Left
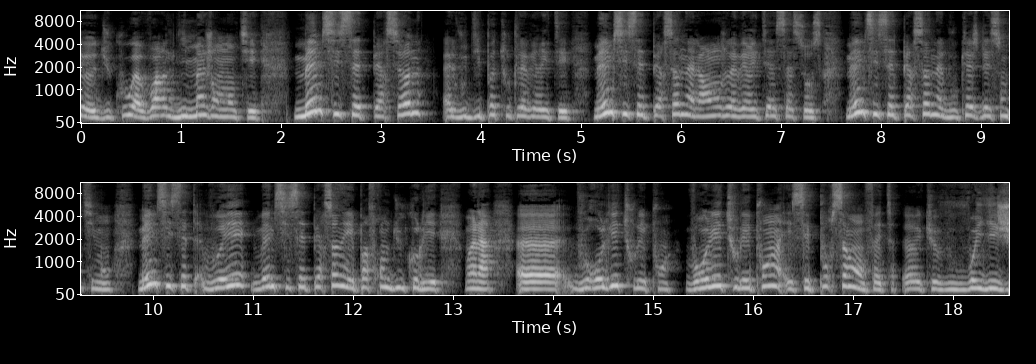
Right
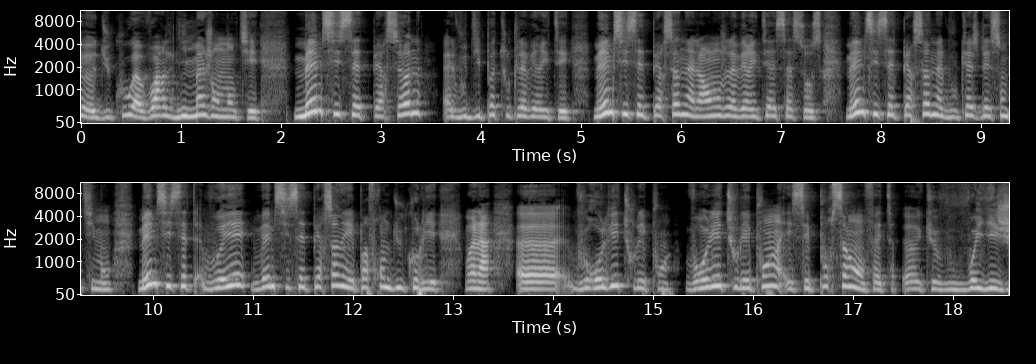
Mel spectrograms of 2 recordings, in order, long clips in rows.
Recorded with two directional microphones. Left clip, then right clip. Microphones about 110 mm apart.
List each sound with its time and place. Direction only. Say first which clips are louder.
0.0 s a woman's voice: right 1 dB; 40° right (ahead or behind)
1.7 s a woman's voice: right 1 dB; 30° right (ahead or behind)
3.7 s a woman's voice: right 1 dB; 40° right (ahead or behind)
12.4 s speech: right 1 dB; 40° right (ahead or behind)
14.2 s speech: right 1 dB; 45° right (ahead or behind)
15.0 s a woman's voice: right 1 dB; 30° right (ahead or behind)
